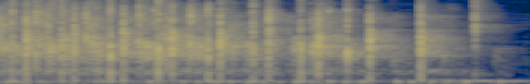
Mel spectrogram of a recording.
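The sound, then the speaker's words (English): An audience applauds for Dr. Shalee Sims as she is introduced, a dense, steady patter of many hands clapping with a few sharper claps standing out, fading slightly toward the end. “Yeah, let's hear it for Dr.”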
